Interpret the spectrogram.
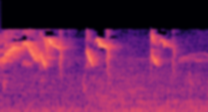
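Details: Oriental magpie-robin in the countryside, singing competitively with a tail-fanning display: a few high, sweeping whistled notes and short slurs, with quieter gaps between phrases.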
